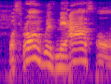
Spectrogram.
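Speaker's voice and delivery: high put-on Irish accent, done comically. A speaker reads out a Facebook fail post, in an Irish accent. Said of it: "in an Irish accent".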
